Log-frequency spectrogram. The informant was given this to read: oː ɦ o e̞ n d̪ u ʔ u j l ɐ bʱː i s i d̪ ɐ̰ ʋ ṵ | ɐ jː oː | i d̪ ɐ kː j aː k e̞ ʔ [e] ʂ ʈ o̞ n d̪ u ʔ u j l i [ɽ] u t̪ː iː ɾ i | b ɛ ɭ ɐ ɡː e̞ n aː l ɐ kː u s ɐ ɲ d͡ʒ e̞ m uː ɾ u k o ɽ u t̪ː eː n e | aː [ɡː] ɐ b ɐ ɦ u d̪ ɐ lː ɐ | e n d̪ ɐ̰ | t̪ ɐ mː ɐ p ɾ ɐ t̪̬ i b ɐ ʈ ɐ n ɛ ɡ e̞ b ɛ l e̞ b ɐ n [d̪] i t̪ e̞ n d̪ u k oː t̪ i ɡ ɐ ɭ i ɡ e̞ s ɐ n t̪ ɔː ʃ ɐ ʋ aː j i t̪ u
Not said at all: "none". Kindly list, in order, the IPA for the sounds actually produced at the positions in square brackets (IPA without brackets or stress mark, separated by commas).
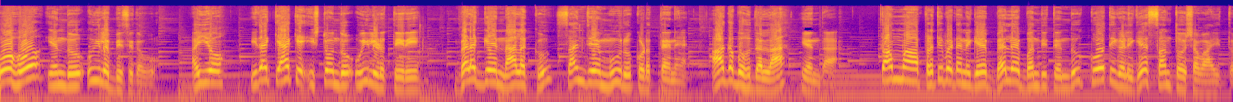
i, ɽ, ɡ, d̪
